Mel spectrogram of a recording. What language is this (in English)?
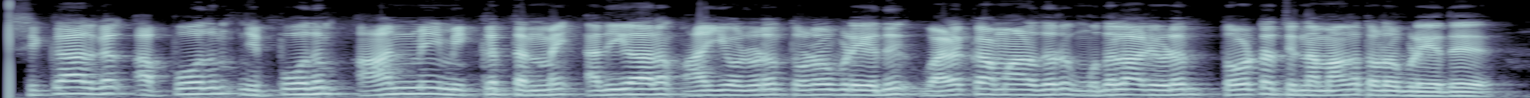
Tamil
